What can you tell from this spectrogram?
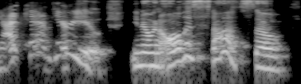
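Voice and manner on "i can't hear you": acted, very high-pitched screaming yell. Retelling how a coach screamed at them on stage: imitating someone screaming. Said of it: "screaming at me".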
